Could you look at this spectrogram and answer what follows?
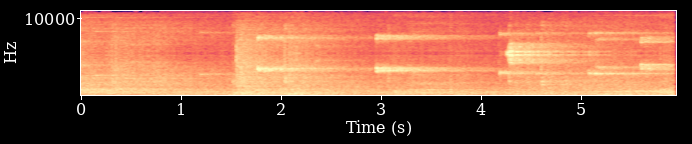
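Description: Floorball play in an echoing sports hall: shoes squeak on the hall floor several times, with knocks from the ball and sticks.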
